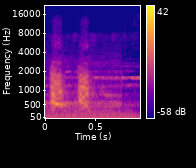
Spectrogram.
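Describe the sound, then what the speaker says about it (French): A dog gives two short, loud barks close by, one right after the other, followed by a faint lingering tone and no speech. "Oh, chien!"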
